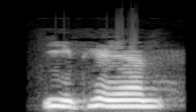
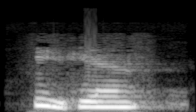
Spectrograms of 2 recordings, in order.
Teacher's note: the tone on the number 1 also becomes falling before the high tone of the word 天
